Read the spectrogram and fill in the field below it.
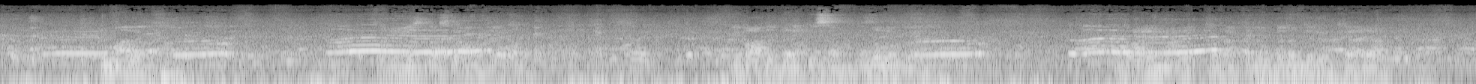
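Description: A crowd of men chants along in low voices.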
